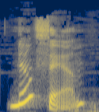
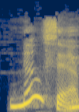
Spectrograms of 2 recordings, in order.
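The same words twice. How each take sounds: First: It is said in a teasing tone. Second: It is said in a plain tone.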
